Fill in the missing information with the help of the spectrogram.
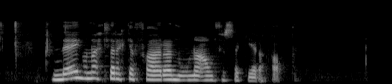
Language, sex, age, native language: Icelandic, female, 40-49, Icelandic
